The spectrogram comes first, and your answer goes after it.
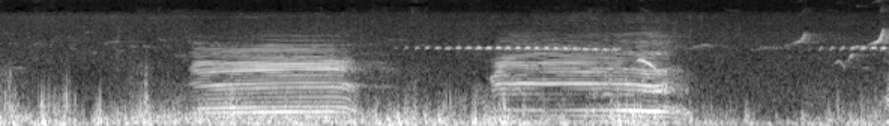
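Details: Herd of cows roaming green fields; two moderately long moos about two seconds apart over a constant low rumbling background noise.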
